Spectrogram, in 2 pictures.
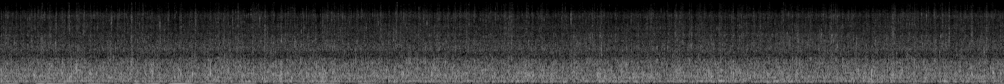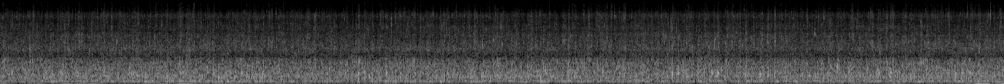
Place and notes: Rieselfelder, Lietzengraben, Berlin Buch, Deutschland - small weir of ditch Graben 38
water flows in dirch Graben 38 over a small weir direction Lietzengraben.
(Tascam DR-100 MK3)
17 April 2022, 14:45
